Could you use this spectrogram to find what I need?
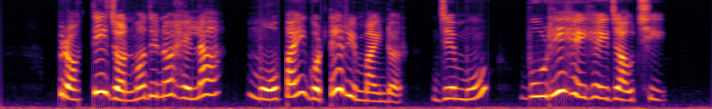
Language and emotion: Odia, sad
